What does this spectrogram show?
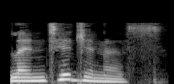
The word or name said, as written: lentiginous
